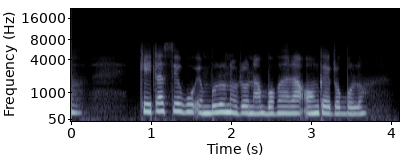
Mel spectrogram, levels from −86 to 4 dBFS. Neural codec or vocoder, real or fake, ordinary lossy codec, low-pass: codec, 16 kHz, about 1 kbps, DyCAST, with the encoder's durations; fake; none; 7.2 kHz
